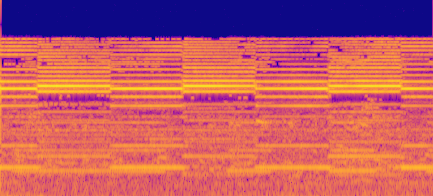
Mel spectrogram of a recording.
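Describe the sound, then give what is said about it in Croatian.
Sirens of heavy industrial vehicles sound at a workers' protest before the main gate of an aluminium plant. A loud wail alternates between a high and a lower tone in a steady, repeating cycle over constant background noise. “Uz zvuke sirena teških industrijskih vozila te uz transparente, radnici Aluminija”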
